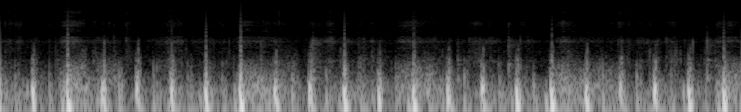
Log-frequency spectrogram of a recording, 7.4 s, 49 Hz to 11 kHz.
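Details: Heart sounds recorded during step-up exercise: fast, regular, strong heartbeat at about 170 beats a minute; normal heart sounds during exercise.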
